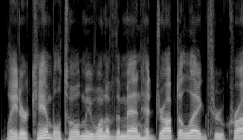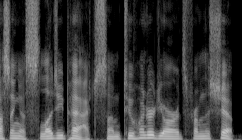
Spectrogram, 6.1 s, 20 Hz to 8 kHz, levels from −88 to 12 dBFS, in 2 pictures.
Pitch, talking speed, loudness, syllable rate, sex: 130 Hz, 240 wpm, -17 LUFS, 5.3 syllables/s, male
